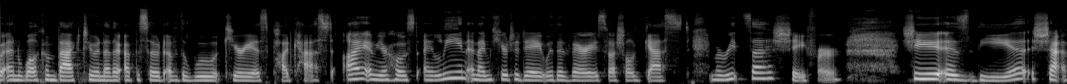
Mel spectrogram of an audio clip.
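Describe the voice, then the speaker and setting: A woman hosting a spiritual podcast, speaking in a soft, earnest, measured way. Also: medium pitch. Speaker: podcast host. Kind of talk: spiritual podcast narration and interview.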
